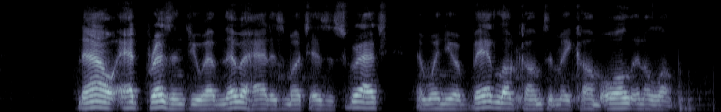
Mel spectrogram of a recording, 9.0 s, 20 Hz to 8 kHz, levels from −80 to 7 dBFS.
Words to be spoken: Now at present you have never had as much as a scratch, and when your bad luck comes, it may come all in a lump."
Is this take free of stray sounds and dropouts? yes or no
yes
